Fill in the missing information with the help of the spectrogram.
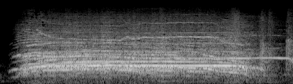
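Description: An audience, cheering on a count of three as a crowd-volume test, erupts into loud, sustained cheering and whooping for about two seconds, many voices shouting together at high pitch before the roar quickly fades out.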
